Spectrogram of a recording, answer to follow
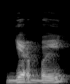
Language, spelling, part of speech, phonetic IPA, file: Russian, гербы, noun, [ɡʲɪrˈbɨ], Ru-гербы́.ogg
- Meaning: nominative/accusative plural of герб (gerb)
